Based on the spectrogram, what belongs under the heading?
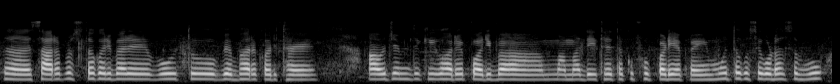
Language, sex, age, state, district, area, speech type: Odia, female, 18-30, Odisha, Puri, urban, spontaneous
